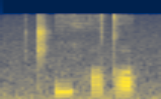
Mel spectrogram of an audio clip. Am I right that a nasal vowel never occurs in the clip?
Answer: no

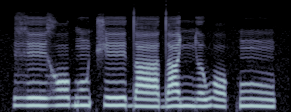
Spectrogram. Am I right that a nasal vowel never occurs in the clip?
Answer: no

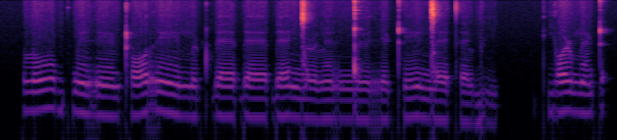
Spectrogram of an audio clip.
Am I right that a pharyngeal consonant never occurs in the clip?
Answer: yes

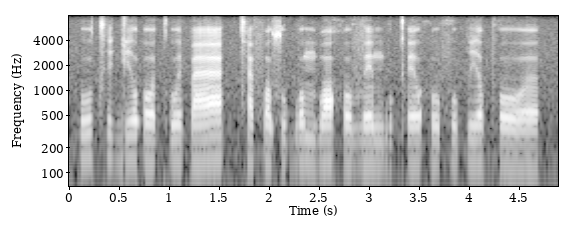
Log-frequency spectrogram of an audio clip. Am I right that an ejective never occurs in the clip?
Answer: no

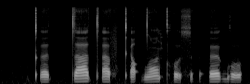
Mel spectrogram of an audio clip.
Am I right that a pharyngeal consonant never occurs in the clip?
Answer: yes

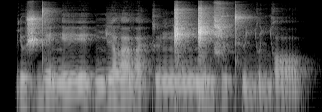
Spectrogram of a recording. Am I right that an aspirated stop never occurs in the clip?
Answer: no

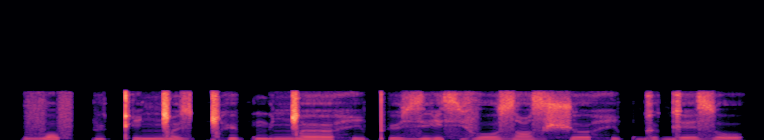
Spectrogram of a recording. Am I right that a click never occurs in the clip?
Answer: no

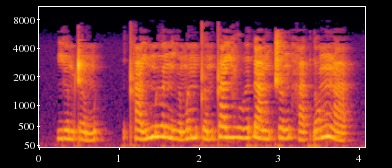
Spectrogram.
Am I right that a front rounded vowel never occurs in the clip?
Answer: yes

